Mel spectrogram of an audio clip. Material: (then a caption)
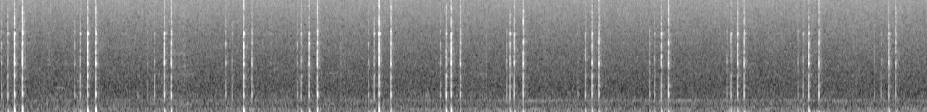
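Plastic. A hollow, translucent frosted plastic case held upright is tapped with fingertips and short nails in slow, unhurried bursts about a second apart. Each burst is a quick cluster of dry, hollow clicks with a soft low thump and a bright edge, dying away almost instantly over a faint steady background hum.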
